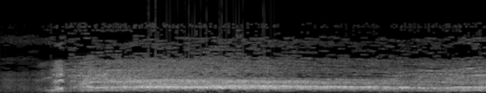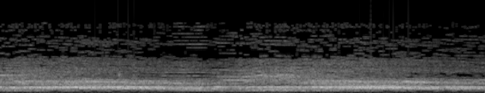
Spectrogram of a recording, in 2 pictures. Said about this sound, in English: And it was a great roar of applaud by everyone in the audience.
